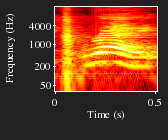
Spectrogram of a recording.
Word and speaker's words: re: E is pronounced A. So this is Ray, and Ray is Yeah.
